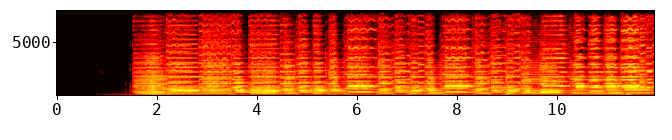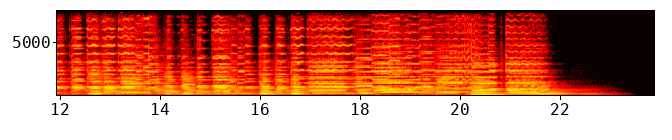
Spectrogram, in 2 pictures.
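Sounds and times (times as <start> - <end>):
hornpipe tune: 1.8 - 22.0.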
